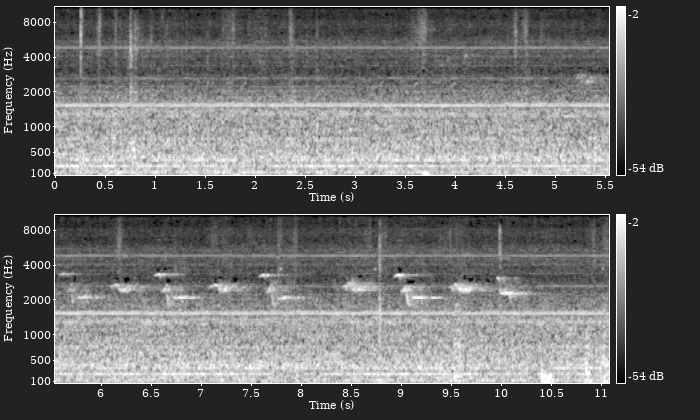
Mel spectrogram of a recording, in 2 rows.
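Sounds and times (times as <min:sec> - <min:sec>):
small bird chirping: 0:05.2 - 0:10.3.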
